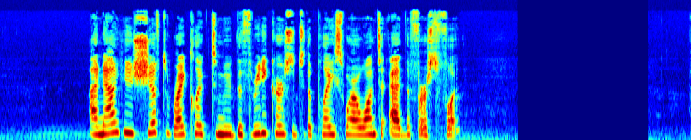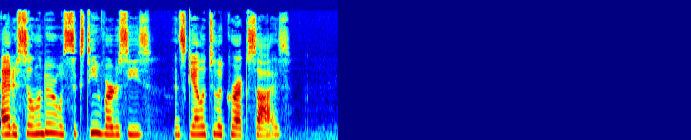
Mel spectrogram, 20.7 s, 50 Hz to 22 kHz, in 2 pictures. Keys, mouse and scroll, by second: 0.8 KP_7, 7.6 shift+right click, 9.1 KP_1, 10.2 shift+a, 13.6 click, 15.8 KP_1, 16.5 click, 16.9 s, 18.7 click, 19.1 shift+z, 20.1 click, 20.4 scroll up 1.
